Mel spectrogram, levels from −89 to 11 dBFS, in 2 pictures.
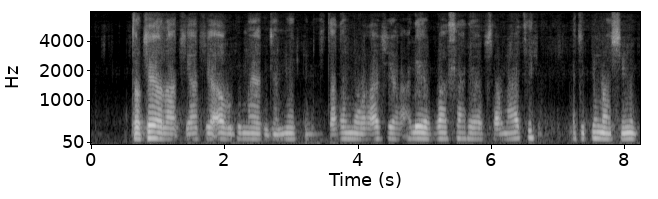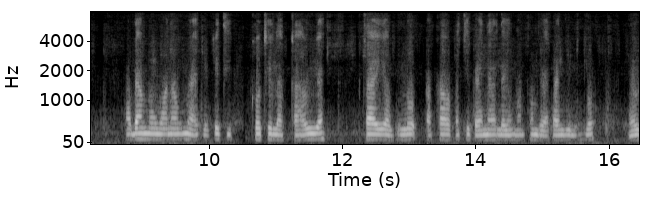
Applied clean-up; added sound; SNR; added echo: neural separator model SepFormer DNS4.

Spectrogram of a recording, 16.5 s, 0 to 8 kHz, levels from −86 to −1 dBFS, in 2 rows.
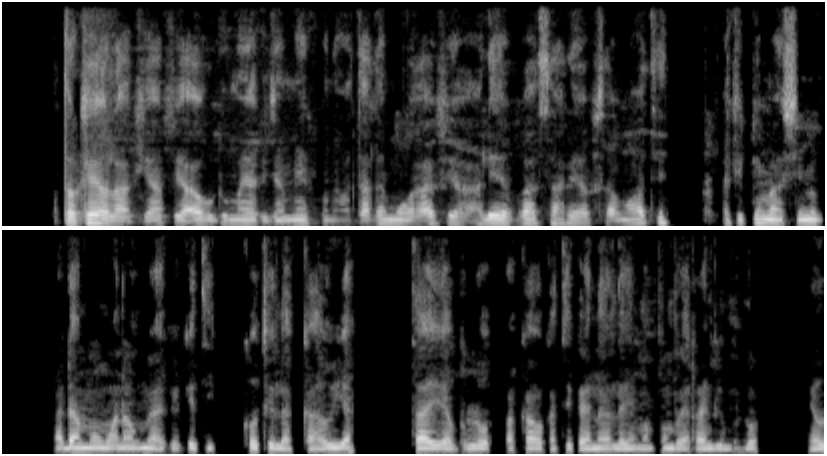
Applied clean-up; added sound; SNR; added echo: none; none; none; none.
